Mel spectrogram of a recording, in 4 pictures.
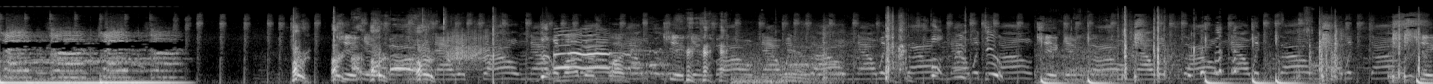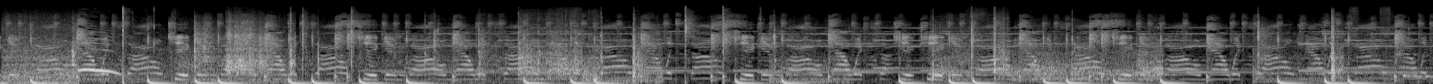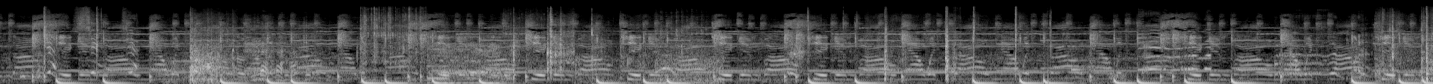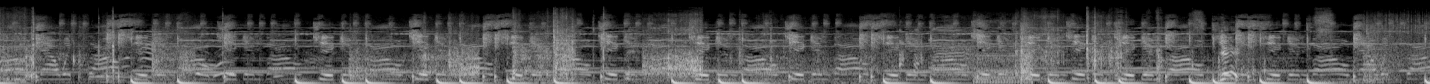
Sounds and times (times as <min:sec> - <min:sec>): Music: 0:00.0 - 0:57.2.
